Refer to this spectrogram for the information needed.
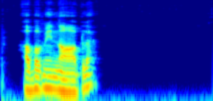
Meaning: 1. definite singular of abominabel 2. plural of abominabel
- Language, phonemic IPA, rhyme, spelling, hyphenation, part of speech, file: Norwegian Bokmål, /abɔmɪˈnɑːblə/, -ɑːblə, abominable, a‧bo‧mi‧na‧ble, adjective, Nb-abominable.ogg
